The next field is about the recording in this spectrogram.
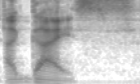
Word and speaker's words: Guice: Ted Juice. – Geis. – Geis. – Yeah. – It's spelled G-U-I-C-E, but it's pronounced Geis.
